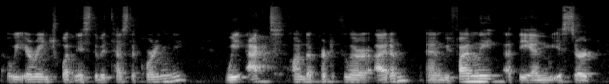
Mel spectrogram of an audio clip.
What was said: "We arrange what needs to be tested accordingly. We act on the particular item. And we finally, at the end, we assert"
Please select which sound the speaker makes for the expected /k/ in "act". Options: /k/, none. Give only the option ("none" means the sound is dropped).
/k/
